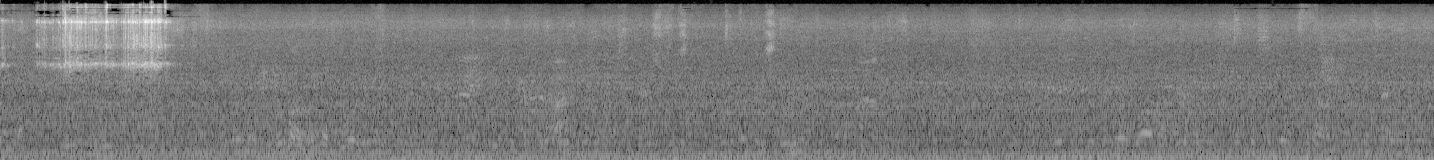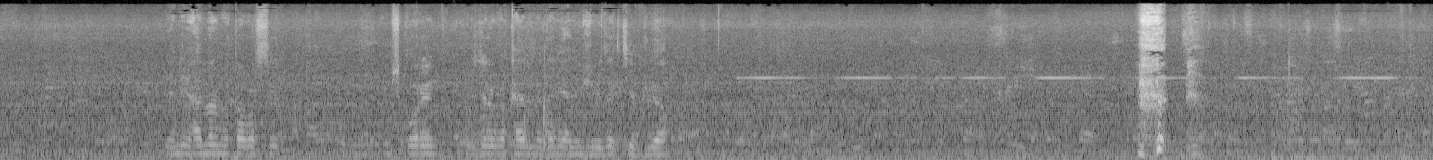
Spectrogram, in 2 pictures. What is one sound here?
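Fire truck engines idle with a steady low rumble.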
